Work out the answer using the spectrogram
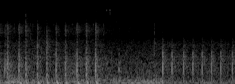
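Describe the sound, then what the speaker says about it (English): Rapid automatic gunfire from PUBG Mobile during a 2021 PMGC scrim, laying down suppressing fire in a steady run of quick, evenly spaced shots at moderate distance, with no voices over it. "Stalwart just putting a bit of suppressing fire onto High Boy"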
